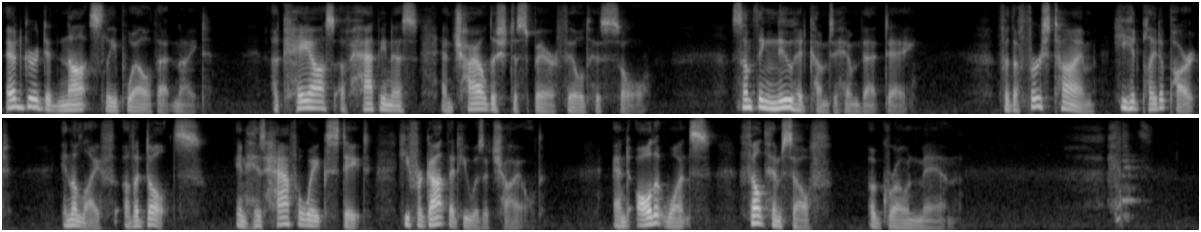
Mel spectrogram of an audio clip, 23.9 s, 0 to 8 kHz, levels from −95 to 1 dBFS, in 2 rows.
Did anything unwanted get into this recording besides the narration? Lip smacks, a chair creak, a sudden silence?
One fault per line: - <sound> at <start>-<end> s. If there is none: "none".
- sneeze at 22.6-23.5 s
